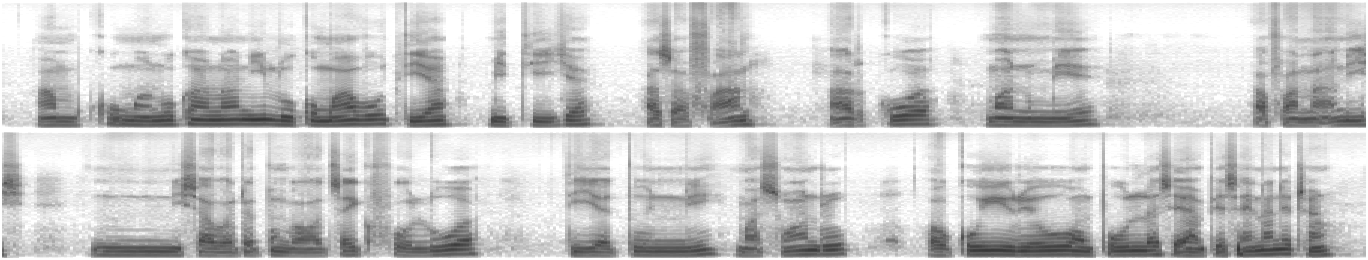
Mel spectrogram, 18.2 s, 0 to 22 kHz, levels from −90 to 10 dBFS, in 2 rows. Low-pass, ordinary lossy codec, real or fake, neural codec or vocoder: none; none; fake; autoencoder, 48 kHz, 128 numbers a frame, DAC-VAE, trained on Japanese speech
